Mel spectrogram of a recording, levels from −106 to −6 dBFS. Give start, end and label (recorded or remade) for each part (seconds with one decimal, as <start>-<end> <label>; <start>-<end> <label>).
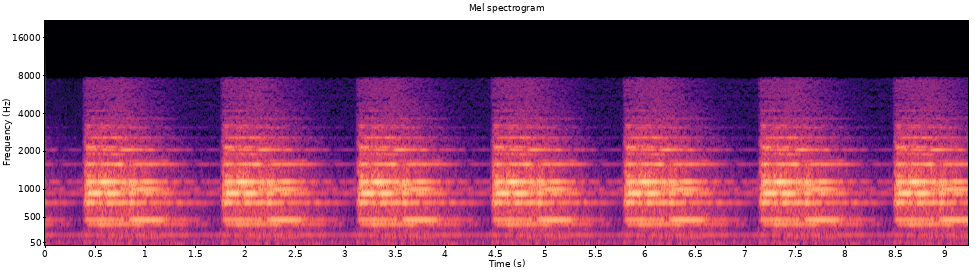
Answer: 0.0-9.2 recorded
